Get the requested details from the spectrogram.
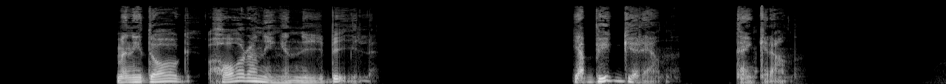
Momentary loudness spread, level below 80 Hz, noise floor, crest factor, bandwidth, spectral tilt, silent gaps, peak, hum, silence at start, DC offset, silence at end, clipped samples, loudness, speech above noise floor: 15 LU; -38 dBFS; under -90 dBFS; 20 dB; 16.5 kHz; -6 dB/octave; 3.99-4.15 s, 4.21-4.44 s, 4.51-5.72 s, 7.11-7.28 s; -2 dBFS; none; 1.15 s; under 0.1%; 1.6 s; under 0.1%; -18 LUFS; over 73 dB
